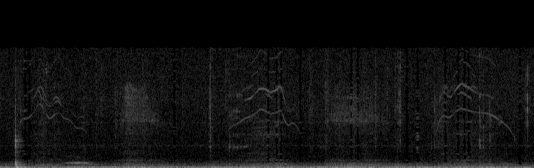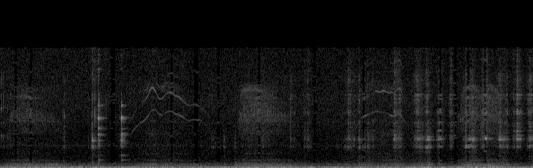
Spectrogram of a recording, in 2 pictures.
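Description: Near silence: faint room tone with a steady low hum and a soft click just after the start.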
